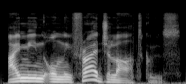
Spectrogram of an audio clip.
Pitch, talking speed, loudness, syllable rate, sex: 120 Hz, 160 wpm, -14 LUFS, 5.9 syllables/s, male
